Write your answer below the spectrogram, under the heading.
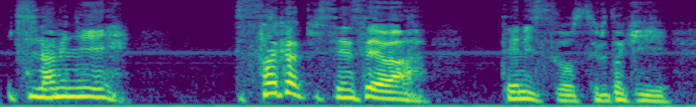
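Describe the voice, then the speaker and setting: A man voicing a brash, confrontational teenage tennis player, rough and challenging, for an anime radio show. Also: a little high, sing-song, a little slow, a bit bright, slight background noise, heavily acted. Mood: cocky challenge.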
